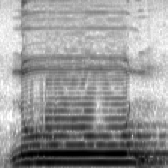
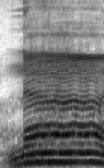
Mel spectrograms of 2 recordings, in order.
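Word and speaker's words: ن: Nun ya. Karena sebagian ada yang membaca keliru salah Pak na bacanya Pak. Jadi na itu salah ya. Jadi yang betul nun ya.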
